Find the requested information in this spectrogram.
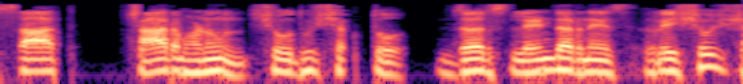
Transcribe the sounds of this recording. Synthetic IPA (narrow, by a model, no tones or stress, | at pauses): sat̪ | t͡ɕaɾm̤əɽ̃uːnɕod̪ʱuːɕəkt̪od͡zəɾsleɳɖəɾnesɾeɕoɕ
